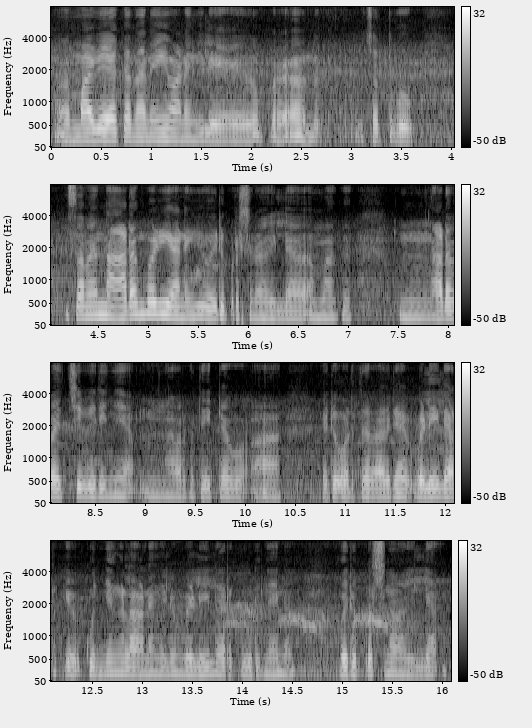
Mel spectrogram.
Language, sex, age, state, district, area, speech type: Malayalam, female, 60+, Kerala, Thiruvananthapuram, urban, spontaneous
